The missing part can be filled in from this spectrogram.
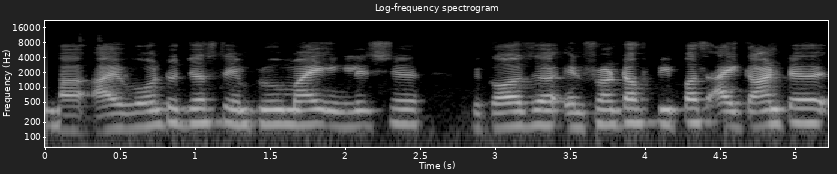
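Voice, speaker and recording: Speaking at a high pitch, a man with a bright, sharp tone keeps a monotone, flat intonation. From India, Uttar Pradesh. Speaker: English learner. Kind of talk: casual chat. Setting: video call. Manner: halting.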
